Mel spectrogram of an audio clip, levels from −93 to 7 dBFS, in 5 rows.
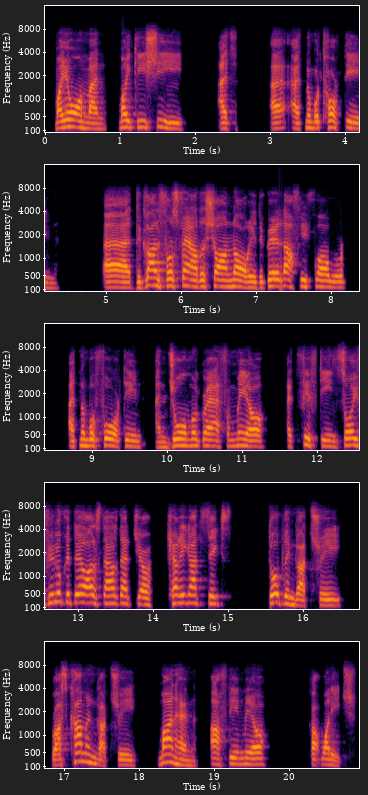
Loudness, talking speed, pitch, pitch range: -19 LUFS, 160 wpm, 175 Hz, 160-195 Hz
